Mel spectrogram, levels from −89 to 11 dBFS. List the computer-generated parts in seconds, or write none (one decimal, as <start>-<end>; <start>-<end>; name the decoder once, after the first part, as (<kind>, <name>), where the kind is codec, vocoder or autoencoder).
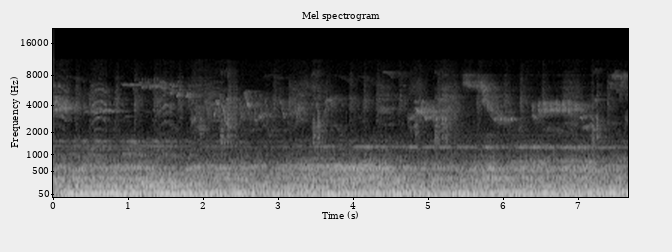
5.2-7.2 (autoencoder, DAC-VAE)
